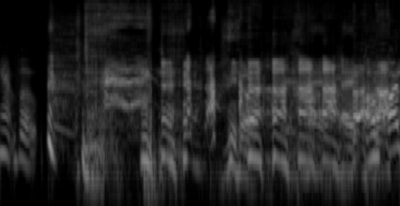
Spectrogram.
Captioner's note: men laugh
